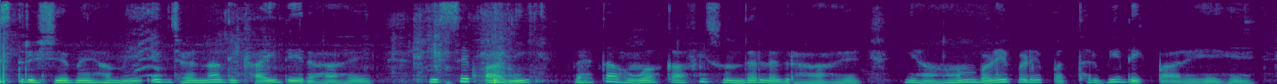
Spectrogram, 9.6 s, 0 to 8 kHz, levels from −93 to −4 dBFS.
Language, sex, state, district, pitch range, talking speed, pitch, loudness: Hindi, female, Bihar, Kishanganj, 165-210 Hz, 180 wpm, 180 Hz, -36 LUFS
